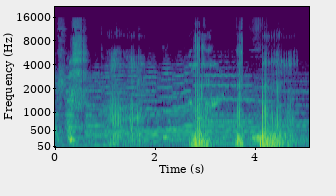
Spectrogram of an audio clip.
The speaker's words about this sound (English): cat interference.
